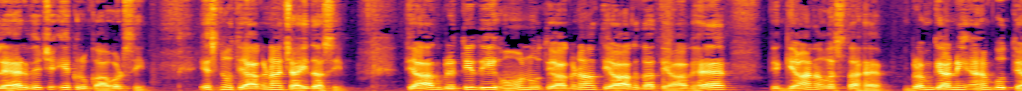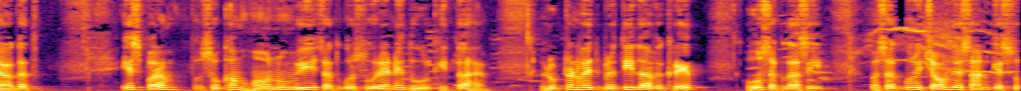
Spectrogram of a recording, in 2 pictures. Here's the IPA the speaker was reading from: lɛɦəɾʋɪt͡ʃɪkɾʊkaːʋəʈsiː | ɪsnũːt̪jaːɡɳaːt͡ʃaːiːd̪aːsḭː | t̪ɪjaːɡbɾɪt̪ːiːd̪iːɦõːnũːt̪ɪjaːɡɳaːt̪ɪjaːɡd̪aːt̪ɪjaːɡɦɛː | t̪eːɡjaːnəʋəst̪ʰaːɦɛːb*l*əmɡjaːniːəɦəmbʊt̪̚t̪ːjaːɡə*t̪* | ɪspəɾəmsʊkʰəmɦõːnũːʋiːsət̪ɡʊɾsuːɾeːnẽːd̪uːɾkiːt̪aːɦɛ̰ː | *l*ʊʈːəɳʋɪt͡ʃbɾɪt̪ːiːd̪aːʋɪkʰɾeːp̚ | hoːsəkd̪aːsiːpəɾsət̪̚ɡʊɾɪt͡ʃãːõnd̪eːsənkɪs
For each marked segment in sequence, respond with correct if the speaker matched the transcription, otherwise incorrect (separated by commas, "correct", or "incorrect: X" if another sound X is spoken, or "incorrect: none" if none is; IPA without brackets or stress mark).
incorrect: ɾ, correct, correct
